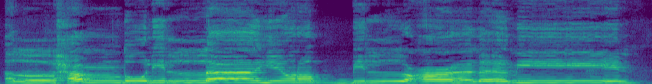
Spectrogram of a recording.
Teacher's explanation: Lam sukun ini termasuk hukum bacaan rokhawah ya sobat Quran, jangan sampai salah. Lam sukun termasuk hukum bacaan rokhawah yang dialirkan membacanya. Jangan sampai dipantulkan membacanya ya.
